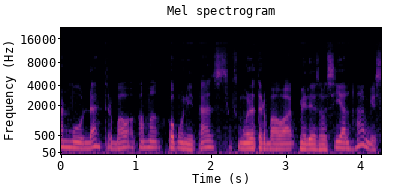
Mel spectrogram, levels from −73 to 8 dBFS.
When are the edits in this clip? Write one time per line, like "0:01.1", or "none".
0:01.3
